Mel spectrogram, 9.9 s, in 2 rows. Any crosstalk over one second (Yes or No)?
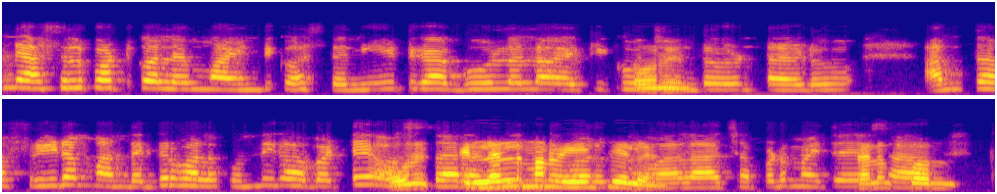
Yes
